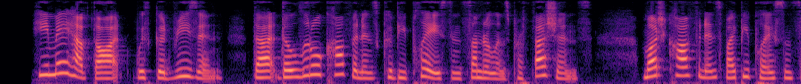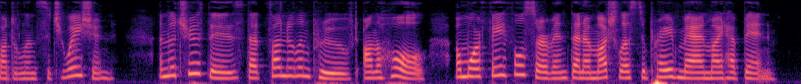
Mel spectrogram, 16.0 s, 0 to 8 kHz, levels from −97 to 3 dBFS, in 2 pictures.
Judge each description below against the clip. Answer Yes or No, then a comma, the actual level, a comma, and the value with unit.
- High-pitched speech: Yes, high, 230 Hz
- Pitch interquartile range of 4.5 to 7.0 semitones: Yes, average, 5.2 semitones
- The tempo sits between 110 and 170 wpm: No, average, 180 wpm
